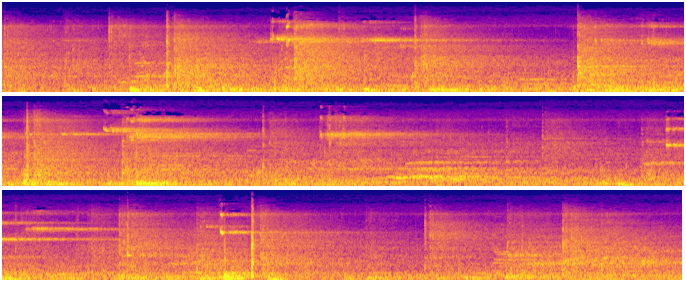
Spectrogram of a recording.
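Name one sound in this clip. Shuttlecocks are struck with rackets, with sharp pops echoing in a large hall.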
